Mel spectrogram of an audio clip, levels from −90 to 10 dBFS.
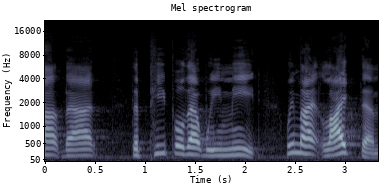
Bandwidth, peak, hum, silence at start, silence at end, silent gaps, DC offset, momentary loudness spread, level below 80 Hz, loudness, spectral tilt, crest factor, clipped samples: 15.5 kHz; -12 dBFS; none; 0 s; 0 s; none; under 0.1%; 14 LU; -76 dBFS; -31 LUFS; -5.5 dB/octave; 18 dB; under 0.1%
